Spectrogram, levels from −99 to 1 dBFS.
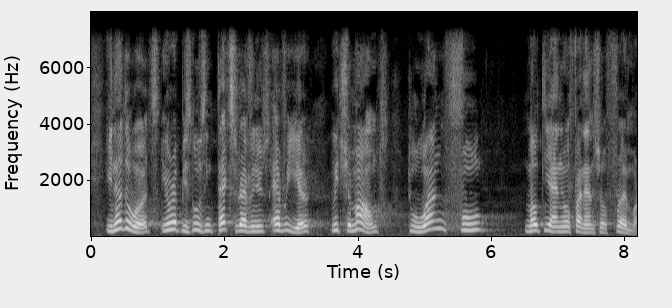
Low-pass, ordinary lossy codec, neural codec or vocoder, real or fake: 7.2 kHz; none; codec, 16 kHz, 16 kbps, FunCodec, trained on LibriTTS, 50 frames a second; fake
